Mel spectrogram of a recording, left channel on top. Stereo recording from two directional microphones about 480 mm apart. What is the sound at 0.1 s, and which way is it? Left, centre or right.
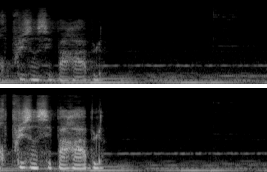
Speech, centre.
